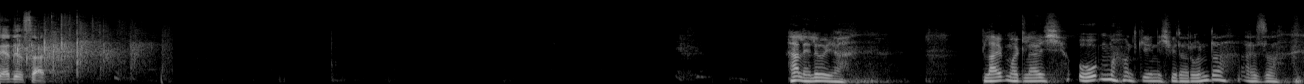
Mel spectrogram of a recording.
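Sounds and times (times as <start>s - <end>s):
speech: 0.0s - 0.7s, 7.9s - 8.7s, 9.8s - 13.0s
audience applause: 0.0s - 1.7s.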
